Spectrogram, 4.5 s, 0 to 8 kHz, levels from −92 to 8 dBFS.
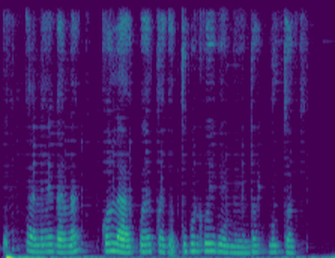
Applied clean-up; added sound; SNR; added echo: neural mask model DeepFilterNet 3.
